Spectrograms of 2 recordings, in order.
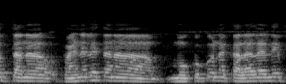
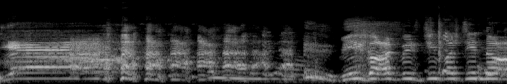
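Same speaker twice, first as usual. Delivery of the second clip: high, slow gleeful cheer; excited cheer; 9 semitones higher, much slower than usual. Real, not acted. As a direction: cheer as if winning a prize. Cheering the chilli draw. (ఉత్సాహంగా అరుపు)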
